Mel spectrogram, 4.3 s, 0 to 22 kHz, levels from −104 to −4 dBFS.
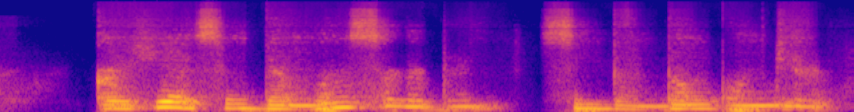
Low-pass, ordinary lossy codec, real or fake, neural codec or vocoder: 19.8 kHz; Opus, 32 kbps; fake; codec, 44.1 kHz, 0.9 kbps, DAC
